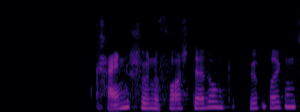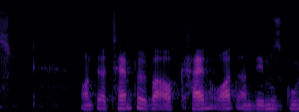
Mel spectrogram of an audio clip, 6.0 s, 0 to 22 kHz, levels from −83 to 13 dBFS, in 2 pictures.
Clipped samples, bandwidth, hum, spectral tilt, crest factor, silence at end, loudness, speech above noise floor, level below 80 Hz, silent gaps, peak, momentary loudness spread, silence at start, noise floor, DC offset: under 0.1%; 19.5 kHz; none; -5 dB/octave; 24 dB; 0 s; -49 LUFS; 38 dB; under -90 dBFS; none; -26 dBFS; 13 LU; 0.95 s; -87 dBFS; under 0.1%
